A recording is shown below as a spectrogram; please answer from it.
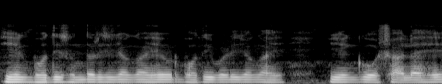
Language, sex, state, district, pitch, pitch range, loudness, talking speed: Hindi, male, Uttar Pradesh, Lalitpur, 110 Hz, 110-115 Hz, -17 LUFS, 245 wpm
